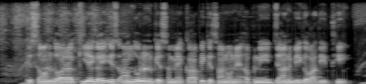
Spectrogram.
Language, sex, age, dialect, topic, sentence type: Hindi, male, 18-24, Kanauji Braj Bhasha, agriculture, statement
